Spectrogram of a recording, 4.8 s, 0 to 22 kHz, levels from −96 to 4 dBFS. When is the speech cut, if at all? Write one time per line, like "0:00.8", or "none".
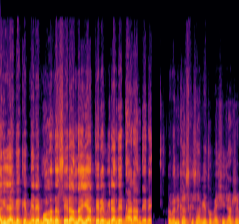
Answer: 0:03.0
